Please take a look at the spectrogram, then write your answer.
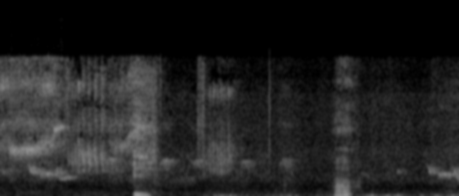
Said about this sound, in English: I'm trying to trace those birds. They're making a lot of noise from up here.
